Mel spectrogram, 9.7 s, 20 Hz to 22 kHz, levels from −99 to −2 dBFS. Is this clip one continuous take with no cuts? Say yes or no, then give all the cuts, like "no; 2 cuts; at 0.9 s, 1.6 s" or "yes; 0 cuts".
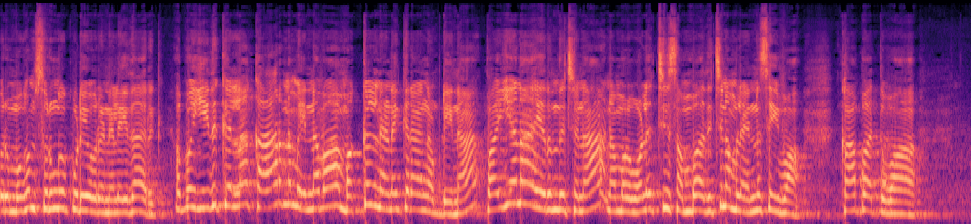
no; 2 cuts; at 1.6 s, 4.7 s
